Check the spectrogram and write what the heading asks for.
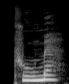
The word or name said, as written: puma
